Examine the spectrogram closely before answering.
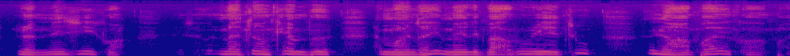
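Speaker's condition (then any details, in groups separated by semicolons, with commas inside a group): Severe traumatic brain injury; severe, bicycle accident, physical and cognitive sequelae; about 20 years since injury, initial coma, long rehabilitation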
